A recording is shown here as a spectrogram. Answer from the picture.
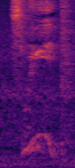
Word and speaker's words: sleep: This one is high tongue, sleep.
